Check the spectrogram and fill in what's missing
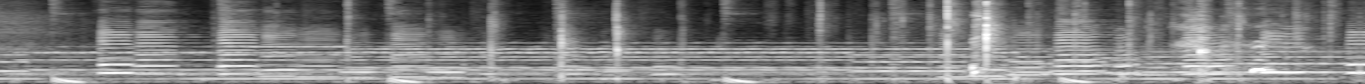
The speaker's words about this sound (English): Those claps sounded too wet.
